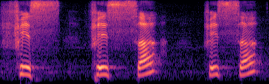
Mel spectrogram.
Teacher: اب سین 2 بار پڑھا جا رہا ہے، ایک دفعہ پچھلے زیر کے ساتھ اور ایک دفعہ اپنی حرکت کے ساتھ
